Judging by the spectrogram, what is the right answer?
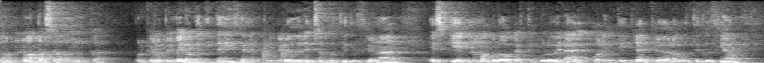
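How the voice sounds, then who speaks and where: A man talking very fast at a medium pitch, with hardly any pauses, fairly even intonation and noticeable background noise. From Spain, Murcia. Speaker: audience member, young climate activist and law student. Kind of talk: audience question in public debate. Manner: halting, many repetitions.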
